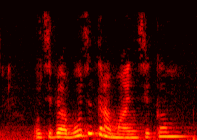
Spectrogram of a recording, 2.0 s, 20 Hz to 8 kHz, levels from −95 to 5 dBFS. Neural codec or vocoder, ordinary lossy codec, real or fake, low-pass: none; AAC, 48 kbps; real; 7.2 kHz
